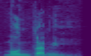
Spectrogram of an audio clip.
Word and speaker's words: Montagnier: Kalau bahasa Prancis, ucapan dan tulisannya memang beda. Bombardier, bacanya Bombardier. Louis Pasteur, bacanya Louis Pasteur. Montagnier, bacanya Montagny.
